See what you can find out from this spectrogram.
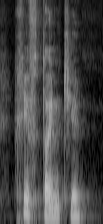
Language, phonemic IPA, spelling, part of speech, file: Dutch, /ˈɣɪftɑɲcə/, giftandje, noun, Nl-giftandje.ogg
- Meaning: diminutive of giftand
